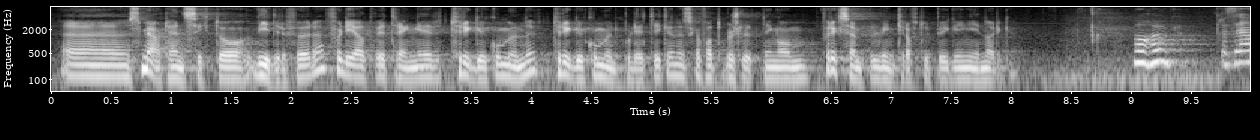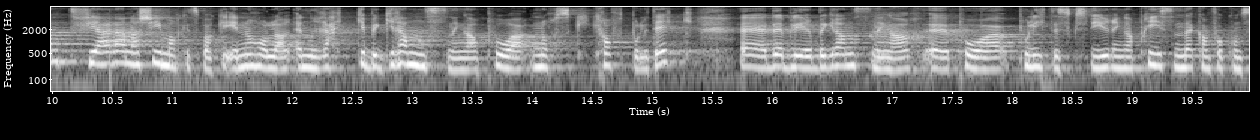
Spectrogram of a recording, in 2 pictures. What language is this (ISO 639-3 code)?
nor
